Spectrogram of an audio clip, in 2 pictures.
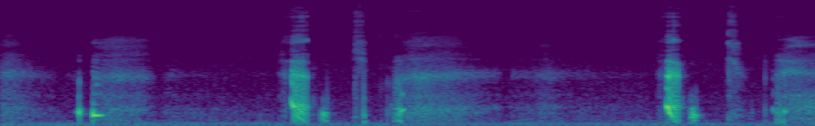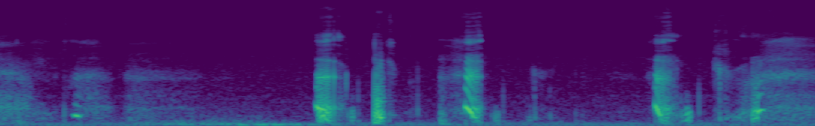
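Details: Person sneezing immediately on waking, cause unknown, possibly allergies; run of short, sharp sneezes and catches of breath over several seconds, sneezing bouts.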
